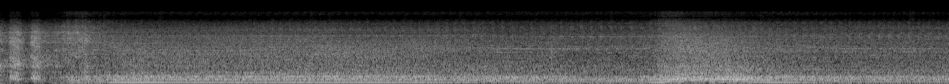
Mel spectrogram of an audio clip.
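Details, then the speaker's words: 3rd-gen Toyota 4Runner, 3RZ-FE 4-cylinder, 5-speed manual 4WD: first start after reassembly with fresh oil and coolant; catches quickly, even steady idle, no knocks or ticks, no oil light; sounds healthy. "we're gonna throw a battery in this thing crank it over and see if it starts see how it sounds make sure this thing is good to go"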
